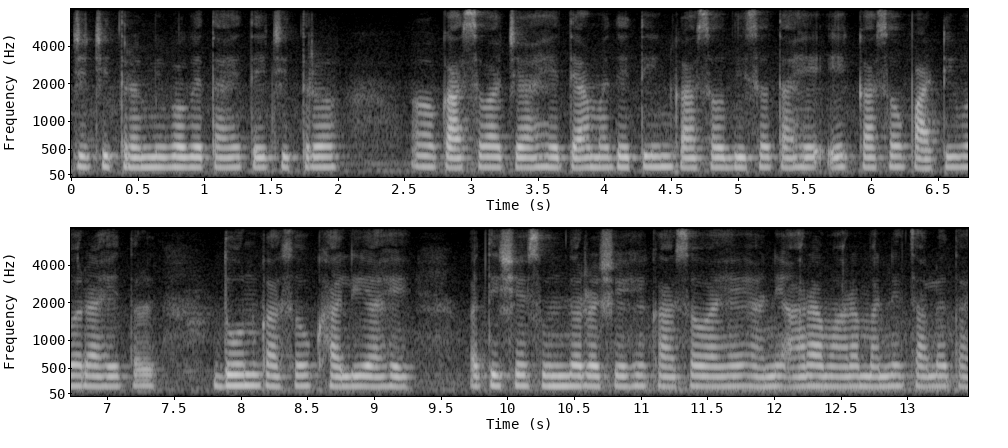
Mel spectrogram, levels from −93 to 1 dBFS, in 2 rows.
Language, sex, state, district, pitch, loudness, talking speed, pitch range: Marathi, female, Maharashtra, Pune, 180 Hz, -28 LUFS, 165 wpm, 180-185 Hz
